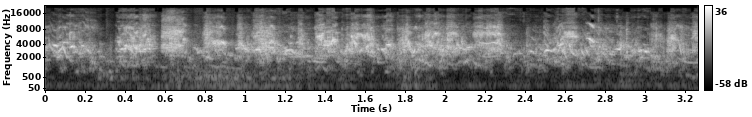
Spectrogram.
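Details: Budgerigars, Australian parrots kept as breeding pairs, chirping together in a dense, continuous chatter of overlapping squawks and tweets, with sharp high notes breaking through steadily for three seconds.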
